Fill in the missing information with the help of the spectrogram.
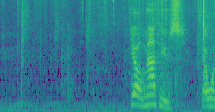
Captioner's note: footsteps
